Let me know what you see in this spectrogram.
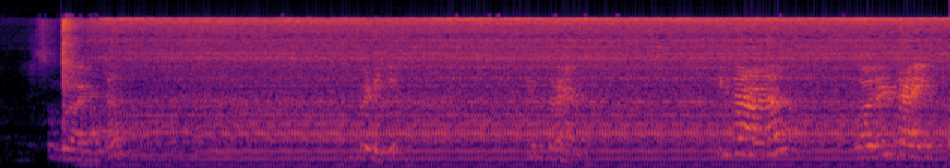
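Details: Healthshine home nebulizer during an unboxing and how-to-use demonstration: steady loud buzzing hum of the air compressor starting up and running, with faint voices underneath.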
